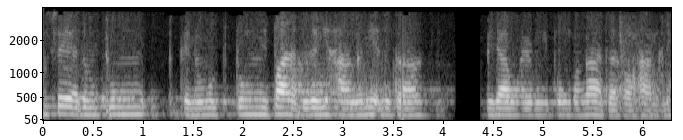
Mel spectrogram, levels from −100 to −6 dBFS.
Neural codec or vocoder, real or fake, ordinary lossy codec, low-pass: none; real; MP3, 32 kbps; 3.6 kHz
